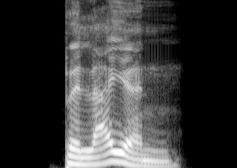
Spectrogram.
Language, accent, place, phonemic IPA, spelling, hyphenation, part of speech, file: German, Germany, Berlin, /bəˈlaɪ̯ən/, beleihen, be‧lei‧hen, verb, De-beleihen.ogg
- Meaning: to pawn (give as security for a loan)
